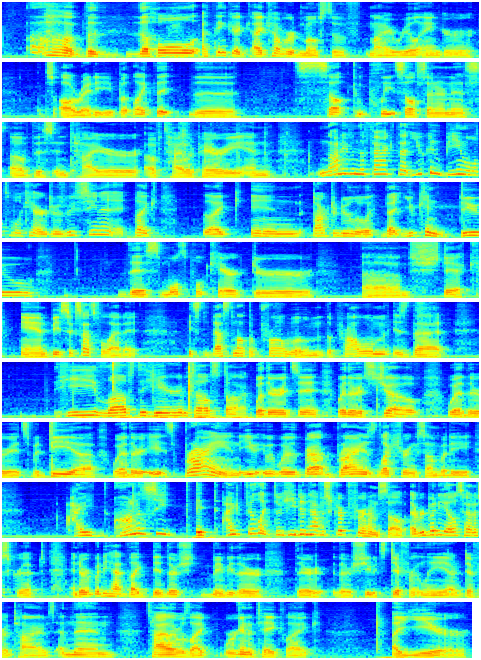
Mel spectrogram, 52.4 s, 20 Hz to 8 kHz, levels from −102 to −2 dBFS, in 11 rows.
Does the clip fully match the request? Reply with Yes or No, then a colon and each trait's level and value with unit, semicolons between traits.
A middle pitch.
No: low, 115 Hz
